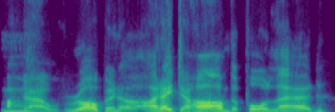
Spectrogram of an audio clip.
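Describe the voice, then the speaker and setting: An actor playing a good-humored aging fighter who is skilled with a quarterstaff, speaking with a chuckling, self-mocking manner. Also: male voice, medium pitch, big pitch swings, takes it slowly, dull audio. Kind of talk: stage radio play acting.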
